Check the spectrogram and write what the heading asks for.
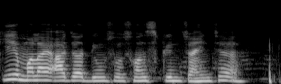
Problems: background sounds at intervals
